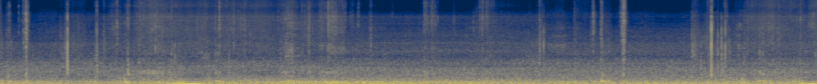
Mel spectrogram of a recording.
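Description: A car driving slowly, heard from inside the cabin: a steady low engine and road rumble, with scattered small clicks and rattles from the interior.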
